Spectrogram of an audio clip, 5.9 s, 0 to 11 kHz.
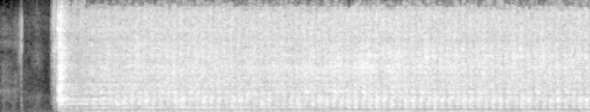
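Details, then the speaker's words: Long-unrun 1987 Camaro Z28 or 1985 Monte Carlo cranked with fuel squirted in: steady cranking at about 3.5 turns a second with no firing; later traced to a power supply fault at the ignition switch feeding the fuel pump and ignition. "sounds like we got no fire it's not even trying"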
